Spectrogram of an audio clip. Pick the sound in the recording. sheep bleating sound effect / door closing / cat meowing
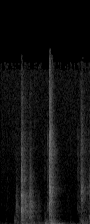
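door closing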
